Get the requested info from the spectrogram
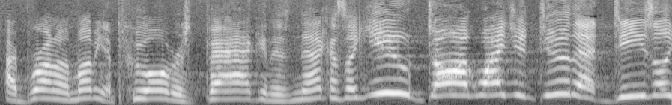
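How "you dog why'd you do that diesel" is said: loud, high yell at Diesel; high, loud exasperated yell at the pet dog. Retold or imitated. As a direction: yell at the dog covered in poo. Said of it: "Why am I yelling at the dog?".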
